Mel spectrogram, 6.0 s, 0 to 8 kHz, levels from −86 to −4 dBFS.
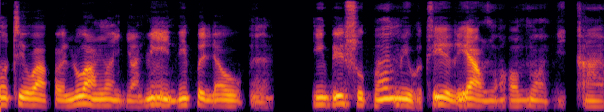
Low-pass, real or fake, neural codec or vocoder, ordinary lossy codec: none; fake; codec, 16 kHz, 1 kbps, FunCodec, trained on Chinese and English, 50 frames a second; none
